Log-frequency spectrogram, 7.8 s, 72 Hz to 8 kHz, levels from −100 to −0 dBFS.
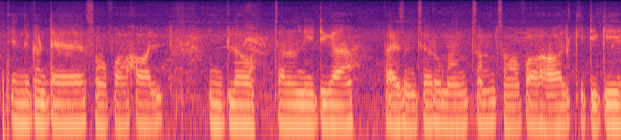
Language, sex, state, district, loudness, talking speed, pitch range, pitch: Telugu, male, Andhra Pradesh, Manyam, -19 LUFS, 100 wpm, 115-125 Hz, 120 Hz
